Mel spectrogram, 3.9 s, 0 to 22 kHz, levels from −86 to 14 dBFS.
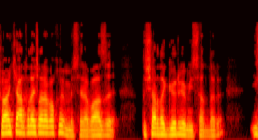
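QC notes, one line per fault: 0.55 s, compressed frames skipped: about five 23.2 ms frames went missing or were rejected by the decoder, so the speech jumps ahead roughly a tenth of a second.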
